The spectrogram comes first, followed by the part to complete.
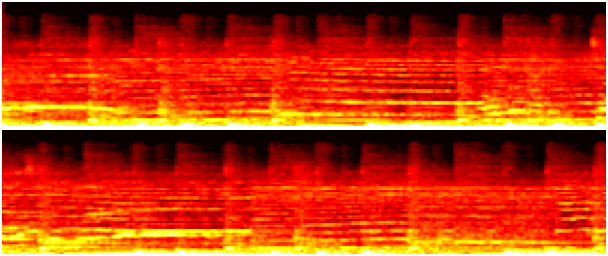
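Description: Live rock band playing loudly: distorted electric guitar, electric bass and a drum kit, with a wavering lead line over a steady beat.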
